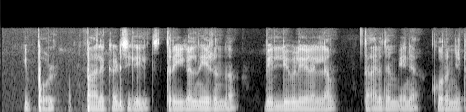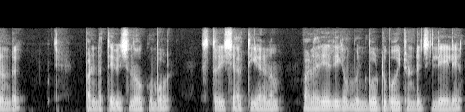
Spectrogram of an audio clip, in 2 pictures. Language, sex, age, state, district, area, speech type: Malayalam, male, 30-45, Kerala, Palakkad, rural, spontaneous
